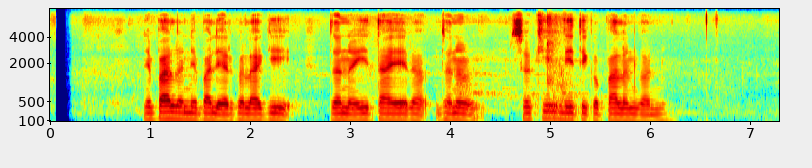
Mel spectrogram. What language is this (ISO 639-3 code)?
nep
